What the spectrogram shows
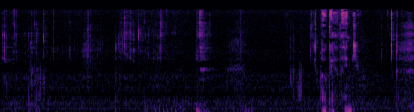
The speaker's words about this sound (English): i need to take a drink of water hold please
